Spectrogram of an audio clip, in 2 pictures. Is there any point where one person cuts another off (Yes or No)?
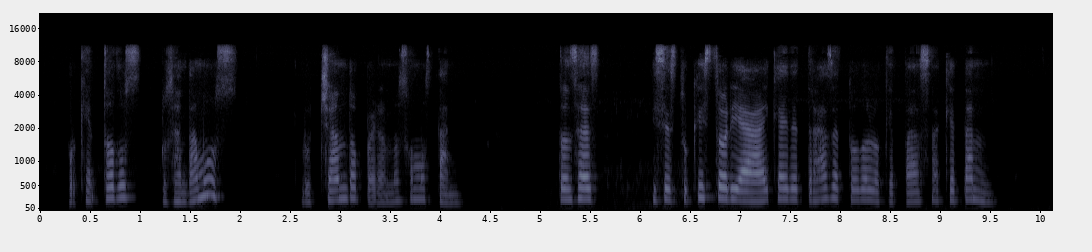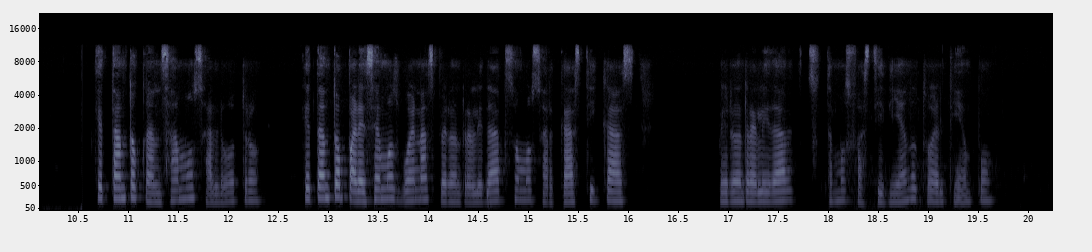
No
